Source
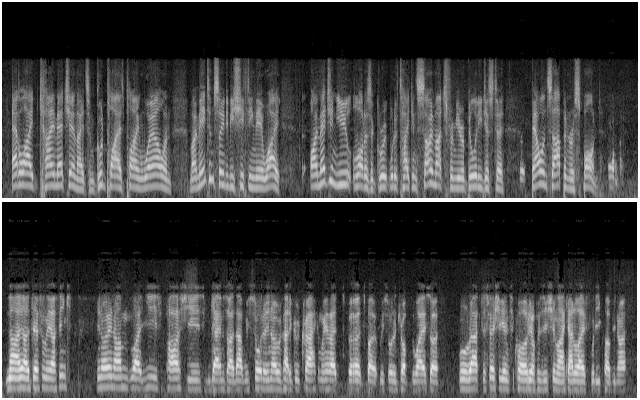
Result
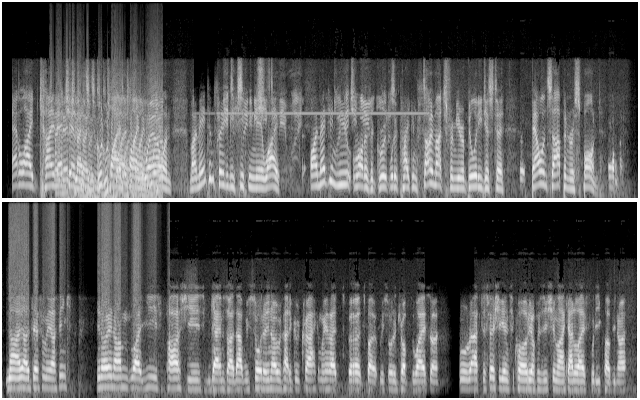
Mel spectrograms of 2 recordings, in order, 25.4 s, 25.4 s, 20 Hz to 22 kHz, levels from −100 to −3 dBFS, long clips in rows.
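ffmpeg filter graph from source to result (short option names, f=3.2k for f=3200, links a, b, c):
-filter_complex "[0:a]asettb=1/sr,asplit=3[a][b][c];[a]atrim=end=0.944[d];[b]atrim=start=0.94:end=3.21,asetpts=PTS-STARTPTS,afade=t=in:d=0.004:c=qsin,afade=t=out:st=2.266:d=0.004:c=qsin,asplit=7[e][f][g][h][i][j][k];[f]adelay=113,afreqshift=-110,volume=-4dB[l];[g]adelay=226,afreqshift=-220,volume=-10.6dB[m];[h]adelay=339,afreqshift=-330,volume=-17.1dB[n];[i]adelay=452,afreqshift=-440,volume=-23.7dB[o];[j]adelay=565,afreqshift=-550,volume=-30.2dB[p];[k]adelay=678,afreqshift=-660,volume=-36.8dB[q];[e][l][m][n][o][p][q]amix=inputs=7:normalize=0,atrim=end_sample=100107,asoftclip=type=hard:threshold=-20dB[r];[c]atrim=start=3.206[s];[d][r]acrossfade=d=0.004:c1=hsin:c2=qsin[t];[t][s]acrossfade=d=0.004:c1=qsin:c2=hsin,asettb=1/sr,asplit=3[u][v][w];[u]atrim=end=3.824[x];[v]atrim=start=3.82:end=8.54,asetpts=PTS-STARTPTS,afade=t=in:d=0.004:c=qsin,afade=t=out:st=4.716:d=0.004:c=qsin,aeval=exprs='val(0)+0.00631*sin(2*PI*2500*n/s)':c=same,acrossover=split=2000[y][z];[z]adelay=470[aa];[y][aa]amix=inputs=2:normalize=0,atrim=end_sample=208152[ab];[w]atrim=start=8.536[ac];[x][ab]acrossfade=d=0.004:c1=hsin:c2=qsin[ad];[ad][ac]acrossfade=d=0.004:c1=qsin:c2=hsin,asettb=1/sr,asplit=3[ae][af][ag];[ae]atrim=end=12.844[ah];[af]atrim=start=12.84:end=16.06,asetpts=PTS-STARTPTS,afade=t=in:d=0.004:c=qsin,afade=t=out:st=3.216:d=0.004:c=qsin,lowpass=f=3.2k:w=0.5412,lowpass=f=3.2k:w=1.3066,acrusher=bits=4:mode=log:mix=0:aa=0.000001[ai];[ag]atrim=start=16.056[aj];[ah][ai]acrossfade=d=0.004:c1=hsin:c2=qsin[ak];[ak][aj]acrossfade=d=0.004:c1=qsin:c2=hsin,asettb=1/sr,asplit=3[al][am][an];[al]atrim=end=21.174[ao];[am]atrim=start=21.17:end=22.16,asetpts=PTS-STARTPTS,afade=t=in:d=0.004:c=qsin,afade=t=out:st=0.986:d=0.004:c=qsin,highpass=f=200:w=0.5412,highpass=f=200:w=1.3066,equalizer=f=200:t=q:w=4:g=-9,equalizer=f=350:t=q:w=4:g=-6,equalizer=f=500:t=q:w=4:g=-8,equalizer=f=790:t=q:w=4:g=-4,equalizer=f=1.4k:t=q:w=4:g=5,equalizer=f=2k:t=q:w=4:g=-7,lowpass=f=2.5k:w=0.5412,lowpass=f=2.5k:w=1.3066,bandreject=f=840:w=7[ap];[an]atrim=start=22.156[aq];[ao][ap]acrossfade=d=0.004:c1=hsin:c2=qsin[ar];[ar][aq]acrossfade=d=0.004:c1=qsin:c2=hsin,equalizer=f=140:w=2.1:g=4,dynaudnorm=f=270:g=3:m=12.5dB,agate=range=-33dB:threshold=-40dB:ratio=3:detection=peak,volume=-1dB"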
